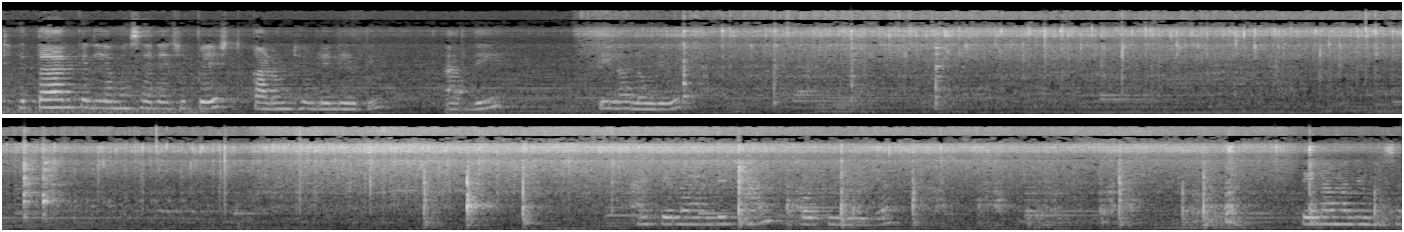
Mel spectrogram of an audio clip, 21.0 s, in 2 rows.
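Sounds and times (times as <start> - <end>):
paste sizzling in hot oil: 4.3 - 21.0
steel spoon scraping a pan: 13.2 - 20.9.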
